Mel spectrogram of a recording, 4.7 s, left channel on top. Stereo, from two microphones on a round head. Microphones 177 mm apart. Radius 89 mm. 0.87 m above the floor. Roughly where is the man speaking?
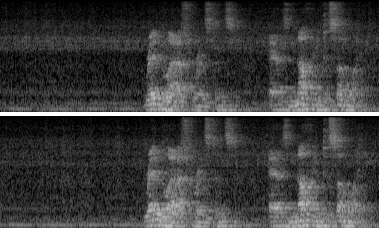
Centre.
